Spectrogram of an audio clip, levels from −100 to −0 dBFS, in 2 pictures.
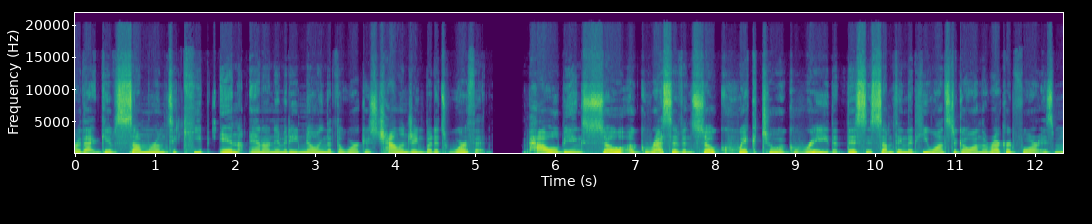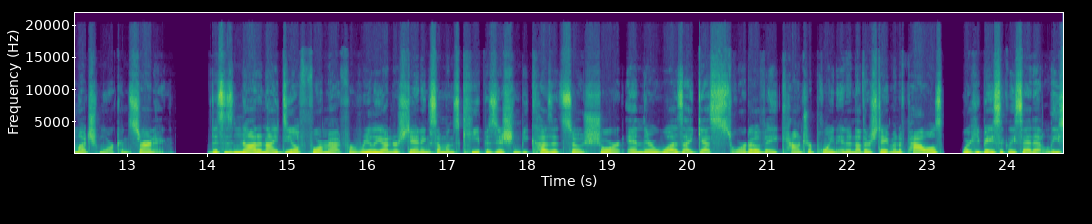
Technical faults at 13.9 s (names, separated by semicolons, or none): sample clock jitter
